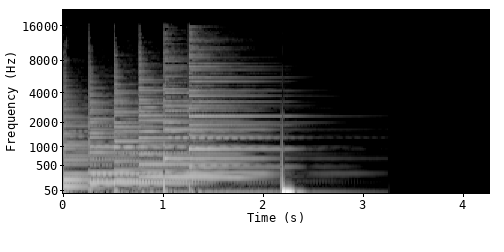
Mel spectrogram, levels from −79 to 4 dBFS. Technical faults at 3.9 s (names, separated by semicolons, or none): none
